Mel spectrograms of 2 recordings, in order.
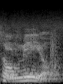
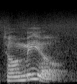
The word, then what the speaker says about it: Tomillo: the pronunciation is Tomillo. Tomillo.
